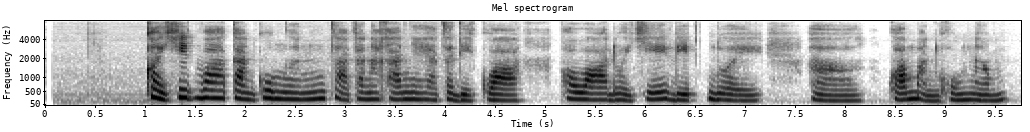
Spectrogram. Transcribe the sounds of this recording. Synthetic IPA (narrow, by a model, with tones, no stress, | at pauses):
kʰɔ˨˩jkʰi˧t̪̚waː˧kaː˨nkuː˧˩˨ŋɤ˧˥˨nt͡ɕaː˨˩k̚t̪ʰa˧naː˧˥˨kʰaː˧˥˨nɲa˧ŋʔaː˨˩t̪̚t͡ɕa˧˩diː˨˩kwaː˨˩ | pʰɔ˧waː˧doː˨˩əjkʰeː˧˥˨di˧˦t̪̚du˧˩əjʔaː˨˩ | kʰwaː˧˥˨mːa˧˩nkʰo˧˥ŋna˧˥m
